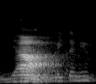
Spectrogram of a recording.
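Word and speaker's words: יה: Yah. According to the Hebrew, when you see this word, it is read Yah in Hebrew. I tell again, Yod and He is read Yah. We read it Yah, Yod and He.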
